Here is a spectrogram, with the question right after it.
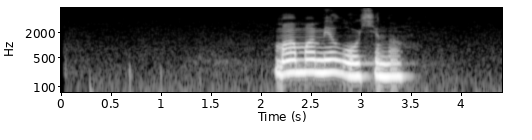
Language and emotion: Russian, neutral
